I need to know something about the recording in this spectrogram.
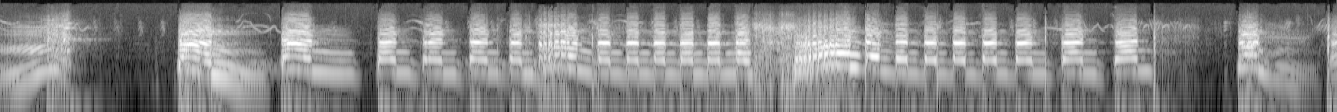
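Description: Several men shout and jeer together.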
